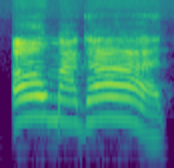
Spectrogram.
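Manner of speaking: hammed-up astonished outcry; retold shock. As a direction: drag it out in stunned disbelief. Retells her shocked reaction.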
